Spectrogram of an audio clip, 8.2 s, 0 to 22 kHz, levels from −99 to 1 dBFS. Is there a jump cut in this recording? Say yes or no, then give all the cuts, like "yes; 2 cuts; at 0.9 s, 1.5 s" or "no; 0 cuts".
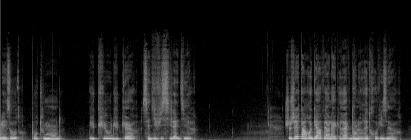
yes; 1 cut; at 1.7 s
